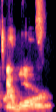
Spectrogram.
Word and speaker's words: terroir: For those of you wondering how to say this, it's terroir.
